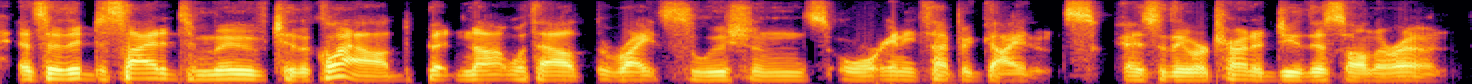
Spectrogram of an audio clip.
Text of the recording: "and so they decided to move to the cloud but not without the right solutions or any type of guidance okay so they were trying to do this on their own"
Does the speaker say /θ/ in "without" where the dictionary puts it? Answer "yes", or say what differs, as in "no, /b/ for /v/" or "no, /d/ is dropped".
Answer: yes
